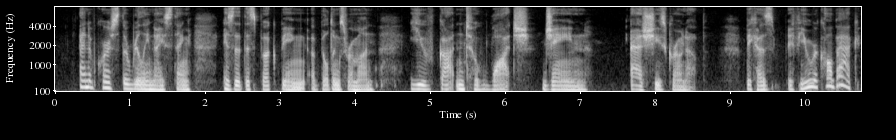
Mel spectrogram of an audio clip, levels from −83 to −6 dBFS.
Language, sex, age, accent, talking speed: English, female, 30-49, American, 160 wpm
